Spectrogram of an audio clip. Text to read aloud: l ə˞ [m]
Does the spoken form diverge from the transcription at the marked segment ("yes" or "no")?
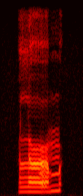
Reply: no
